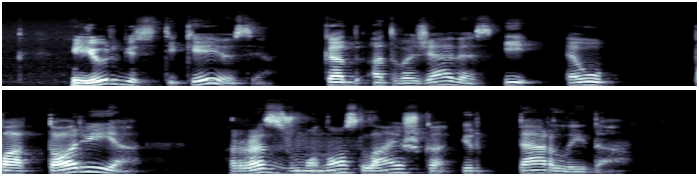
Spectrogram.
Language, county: Lithuanian, Vilnius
